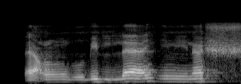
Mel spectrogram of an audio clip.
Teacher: Apa yang dimaksud dengan meluas? Meluasnya udara ketika kita mengucapkan huruf shin. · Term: at-tafashi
